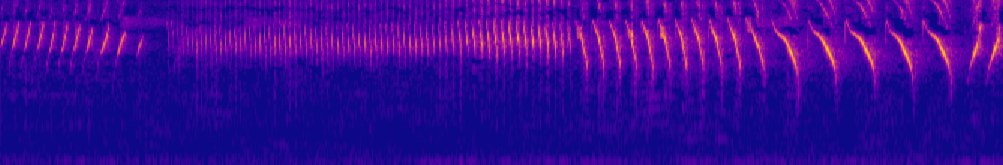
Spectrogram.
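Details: Canary song used to stimulate lazy canaries to sing: rapid trills of repeated high notes, a sustained buzzy rolling tour, then loud descending swept notes repeated about twice a second.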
